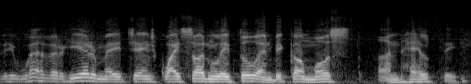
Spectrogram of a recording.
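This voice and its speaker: A mid-pitched voice plays a smooth, formal secretary acted by a man. He speaks in a measured, politely sinister way, in the manner of old radio drama. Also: fairly even intonation, a little mellow, lightly acted. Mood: veiled threat. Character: smooth, veiled-menacing Guatemalan male secretary. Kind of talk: 1940s radio acting.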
